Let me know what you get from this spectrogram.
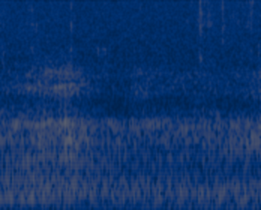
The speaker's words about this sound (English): I'm sorry, there's a helicopter going over the house. Thank you, God. Thank you, Jesus. I'll just wait for it to pass. Intentionally wait for the helicopter to pass.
